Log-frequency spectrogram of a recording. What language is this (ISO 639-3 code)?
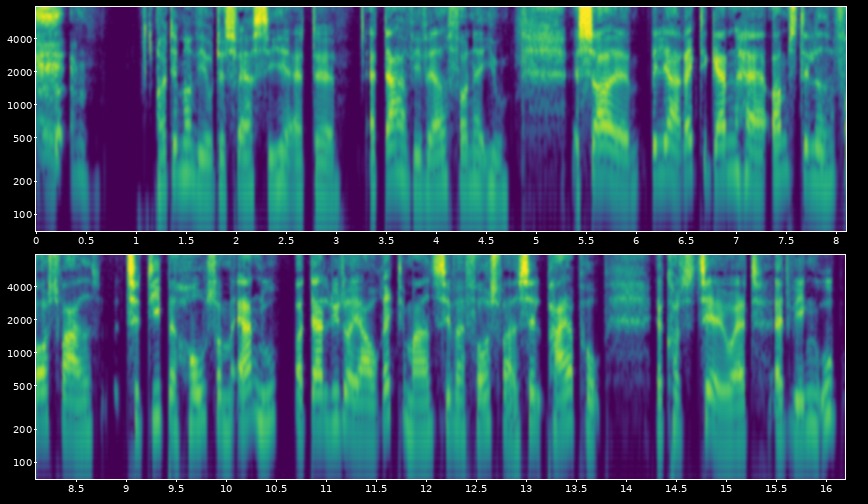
dan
